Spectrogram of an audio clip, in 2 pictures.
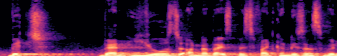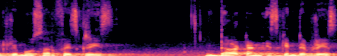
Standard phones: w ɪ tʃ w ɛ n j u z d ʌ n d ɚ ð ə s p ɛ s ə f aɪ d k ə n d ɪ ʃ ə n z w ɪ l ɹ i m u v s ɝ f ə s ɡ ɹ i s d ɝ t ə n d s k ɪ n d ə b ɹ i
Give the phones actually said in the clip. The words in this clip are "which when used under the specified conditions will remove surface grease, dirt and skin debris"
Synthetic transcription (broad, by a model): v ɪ tʃ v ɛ n j u z d ʌ n d ɚ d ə s p ɛ s ə f aɪ d k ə n d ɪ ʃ ə n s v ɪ l ɹ i m u v s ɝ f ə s ɡ ɹ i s d ɝ t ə n d s k ɪ n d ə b ɹ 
